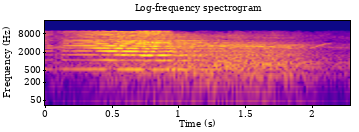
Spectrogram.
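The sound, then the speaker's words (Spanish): A vendor sounds a horn to get attention amid a crowd in stadium stands. It gives one sustained, bright tone rich in harmonics over a loud, steady crowd roar that fades slightly at the end. “Toca una de sus bocinas para llamar su atención, pero él no se percata, así que vuelve a tocar.”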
